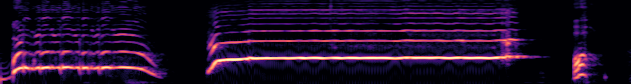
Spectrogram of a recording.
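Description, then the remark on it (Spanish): A voice mimics operatic singing: a wavering held note, a brief pause, then a long, loud sustained high tone with rich harmonics, ending with a short vocal burst. “…, cantante de ópera, natural, natural.”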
